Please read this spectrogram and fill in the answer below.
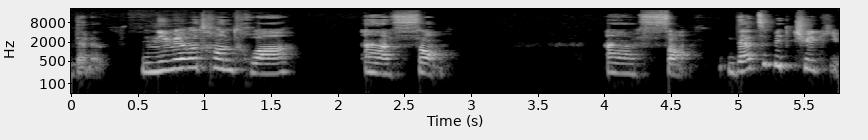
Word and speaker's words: faon: Numéro 33, un fan. enfant. That's a bit tricky because you want to say faon, but it's enfant.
